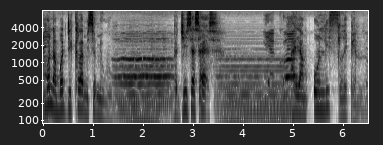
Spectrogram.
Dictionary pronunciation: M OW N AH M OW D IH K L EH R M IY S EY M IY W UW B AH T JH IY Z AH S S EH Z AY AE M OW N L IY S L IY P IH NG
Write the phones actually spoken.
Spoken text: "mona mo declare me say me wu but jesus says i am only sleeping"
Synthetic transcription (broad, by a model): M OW N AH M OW D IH K L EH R M IY S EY M IY W UW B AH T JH IY S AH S S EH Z AY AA M OW N L IY S L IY P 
